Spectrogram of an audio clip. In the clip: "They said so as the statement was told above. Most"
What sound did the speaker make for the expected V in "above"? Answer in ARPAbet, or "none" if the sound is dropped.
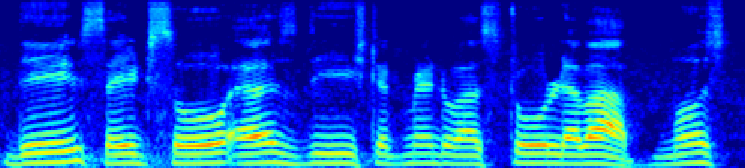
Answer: P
